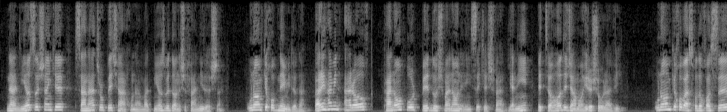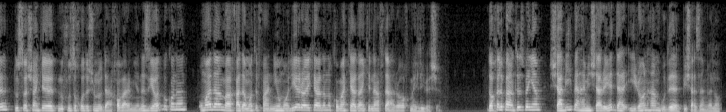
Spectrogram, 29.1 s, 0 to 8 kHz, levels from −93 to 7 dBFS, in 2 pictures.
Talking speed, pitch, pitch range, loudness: 165 wpm, 145 Hz, 125-170 Hz, -16 LUFS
